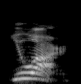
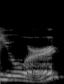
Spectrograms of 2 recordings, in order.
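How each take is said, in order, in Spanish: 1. Ambas palabras se dicen completas y por separado. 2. Las dos palabras se unen en una sola sílaba.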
